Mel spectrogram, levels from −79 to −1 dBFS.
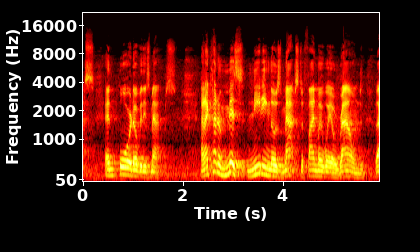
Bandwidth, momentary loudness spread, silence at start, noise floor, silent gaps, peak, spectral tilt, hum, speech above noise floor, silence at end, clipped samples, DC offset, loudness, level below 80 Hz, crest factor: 13.5 kHz; 11 LU; 0 s; -38 dBFS; none; 0 dBFS; -4 dB/octave; none; 23 dB; 0 s; under 0.1%; under 0.1%; -15 LUFS; -54 dBFS; 16 dB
